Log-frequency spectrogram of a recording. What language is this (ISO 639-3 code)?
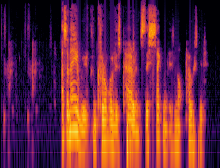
eng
